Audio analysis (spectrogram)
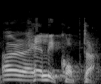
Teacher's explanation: Helicopter. The stress is at the beginning. Helicopter, not helicopter, which we hear locally.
